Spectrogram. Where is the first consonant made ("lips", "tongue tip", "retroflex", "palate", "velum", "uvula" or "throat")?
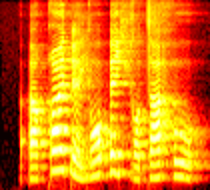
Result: throat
